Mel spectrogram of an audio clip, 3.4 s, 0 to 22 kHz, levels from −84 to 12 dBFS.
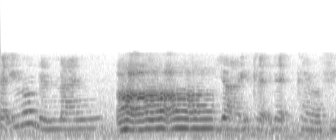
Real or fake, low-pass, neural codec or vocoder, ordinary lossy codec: real; 5.4 kHz; none; none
